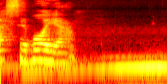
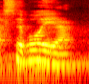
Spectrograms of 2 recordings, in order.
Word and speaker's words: cebolla: We have the hard C, the K, and then the soft C, which we see in cebolla, okay, that C sound, like an S.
